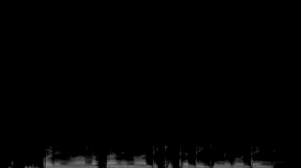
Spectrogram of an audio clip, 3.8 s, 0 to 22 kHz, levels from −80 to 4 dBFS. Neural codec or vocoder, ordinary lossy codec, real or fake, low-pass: none; none; real; 3.6 kHz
